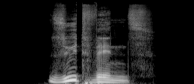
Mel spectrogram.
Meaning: genitive singular of Südwind
- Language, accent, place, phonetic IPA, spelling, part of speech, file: German, Germany, Berlin, [ˈzyːtˌvɪnt͡s], Südwinds, noun, De-Südwinds.ogg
